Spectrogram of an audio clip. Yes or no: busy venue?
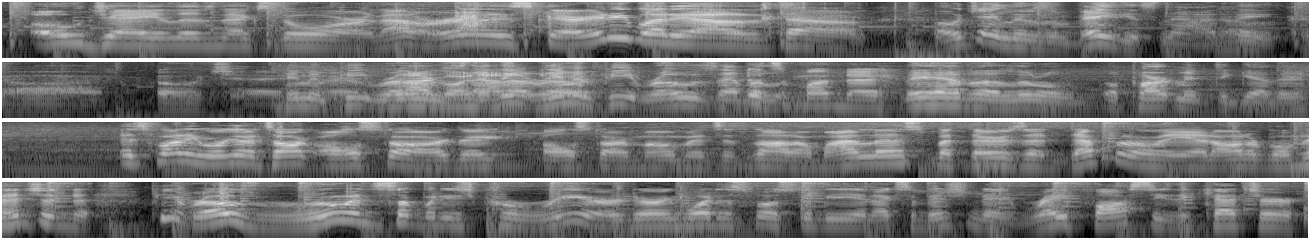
no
